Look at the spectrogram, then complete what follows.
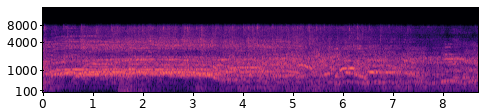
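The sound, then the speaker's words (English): A large crowd cheers and claps at the mention of Jerry Lawler in a loud, steady roar that holds for the whole stretch, with scattered shouts and whoops rising above the dense wash of noise. “Hey, I don't say Jerry Lawler for y'all to clap or cheer.”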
